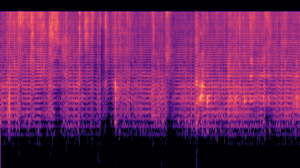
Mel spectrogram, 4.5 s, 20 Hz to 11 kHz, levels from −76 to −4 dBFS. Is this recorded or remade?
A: remade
